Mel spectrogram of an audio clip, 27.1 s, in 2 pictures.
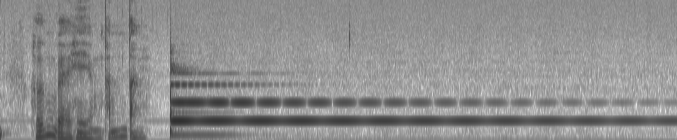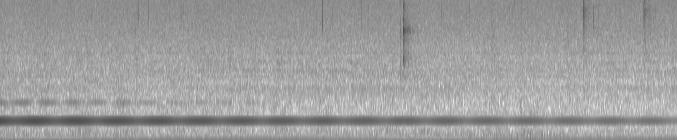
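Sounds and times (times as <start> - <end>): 
speech: 0.0 - 3.0
single deep bell stroke ringing: 3.4 - 19.4.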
